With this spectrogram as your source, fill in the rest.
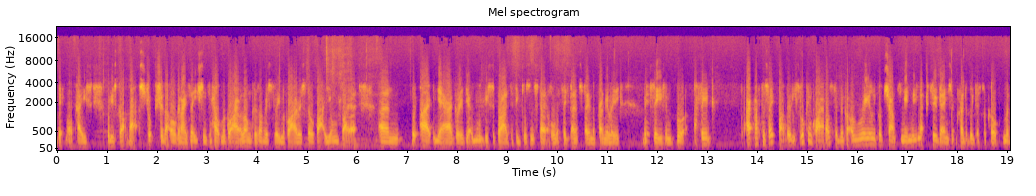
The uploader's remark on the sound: joins on the phone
